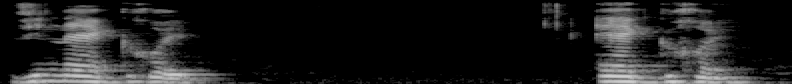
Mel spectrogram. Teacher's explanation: esse R é como se eu estivesse fazendo um gargarejo com a minha garganta.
